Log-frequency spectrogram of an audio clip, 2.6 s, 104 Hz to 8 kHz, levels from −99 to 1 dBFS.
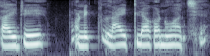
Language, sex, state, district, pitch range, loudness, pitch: Bengali, female, West Bengal, Cooch Behar, 240-260 Hz, -14 LUFS, 255 Hz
